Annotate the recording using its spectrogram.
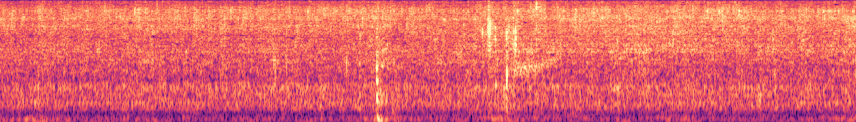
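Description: Near silence: faint room tone with a soft click a little before halfway.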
